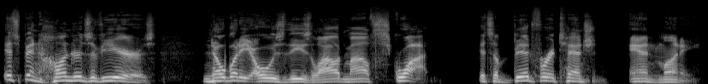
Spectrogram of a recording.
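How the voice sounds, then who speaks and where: Grumbling man, gravelly creak, scornful, dismissive, video game townsman, dry sound. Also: mid-range voice, expressive, measured pace, no room sound. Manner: dismissive, disgruntled.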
